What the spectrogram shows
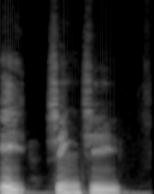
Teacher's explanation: because 星期 is first tone, we have to change the 一 to the fourth tone. So it becomes 一星期.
